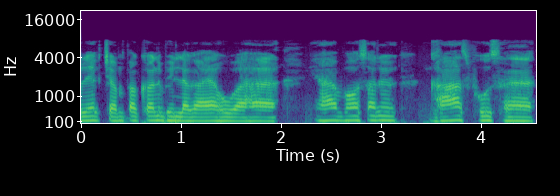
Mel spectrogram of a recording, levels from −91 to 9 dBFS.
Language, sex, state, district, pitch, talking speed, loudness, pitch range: Hindi, male, Jharkhand, Garhwa, 140 Hz, 170 wpm, -15 LUFS, 130-150 Hz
